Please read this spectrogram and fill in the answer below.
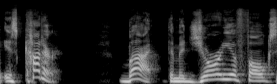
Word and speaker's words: Qatar: country from his dad, says that the proper pronunciation of his country's name is Qatar, but the majority of folks and infidels call it Qatar.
